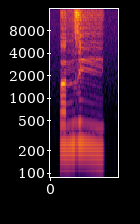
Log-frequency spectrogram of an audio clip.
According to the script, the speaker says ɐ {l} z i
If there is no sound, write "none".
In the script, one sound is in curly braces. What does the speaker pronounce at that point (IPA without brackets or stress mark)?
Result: n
